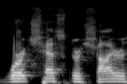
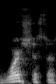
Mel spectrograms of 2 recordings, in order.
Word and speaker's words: Worcester: So one of them, you look at it and it looks like it's Worcestershire sauce. It's Worcester sauce. Worcester sauce. That's how you say it. Whatever. I'm done. Not Worcestershire.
